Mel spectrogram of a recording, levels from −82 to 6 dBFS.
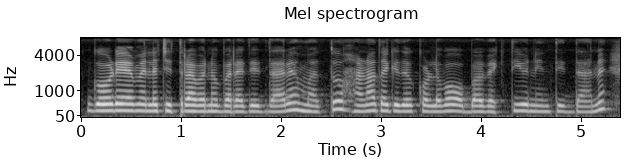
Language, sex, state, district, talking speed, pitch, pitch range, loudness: Kannada, female, Karnataka, Bangalore, 110 wpm, 230 Hz, 220-245 Hz, -15 LUFS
